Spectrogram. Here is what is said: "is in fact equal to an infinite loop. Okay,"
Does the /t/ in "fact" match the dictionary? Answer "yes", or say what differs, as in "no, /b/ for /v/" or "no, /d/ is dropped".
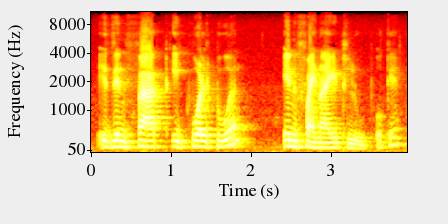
yes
